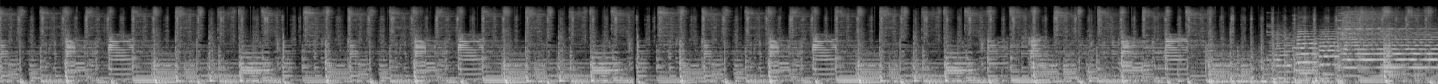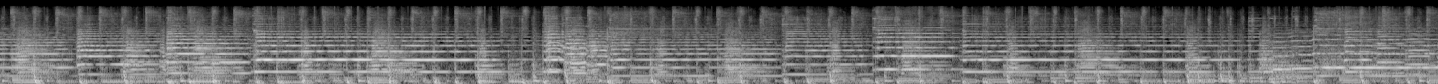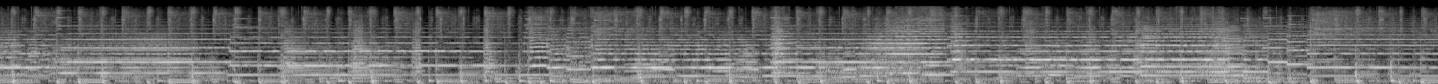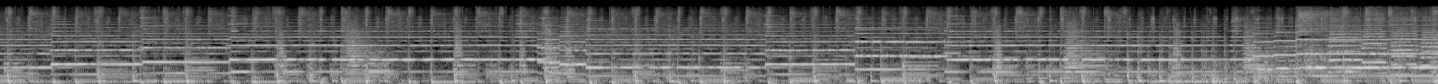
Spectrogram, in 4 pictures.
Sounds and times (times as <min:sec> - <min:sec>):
Music: 0:00.0 - 0:57.5.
